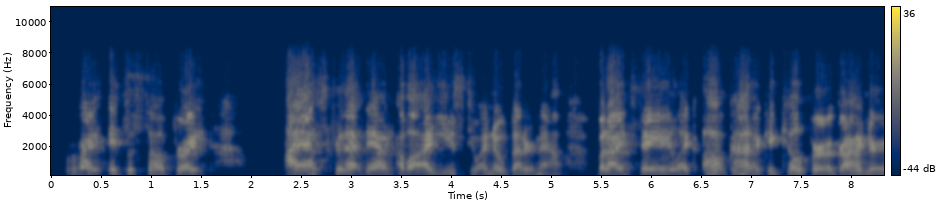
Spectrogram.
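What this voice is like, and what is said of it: Speaks with a regional accent. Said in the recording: “my accent, it hasn't really ever gone away”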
